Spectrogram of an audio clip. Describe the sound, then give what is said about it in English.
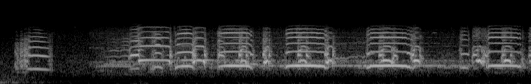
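Common cranes calling: loud, rattling trumpet-like bugles repeated in a steady series of bursts, several birds overlapping, with no voices. “Cranes are a large bird. They've got a long neck. They stand about 1.2 metres tall.”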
